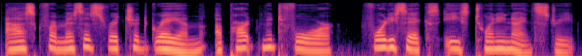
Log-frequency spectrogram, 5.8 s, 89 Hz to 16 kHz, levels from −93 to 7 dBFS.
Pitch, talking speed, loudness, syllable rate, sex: 170 Hz, 135 wpm, -19 LUFS, 3.6 syllables/s, female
